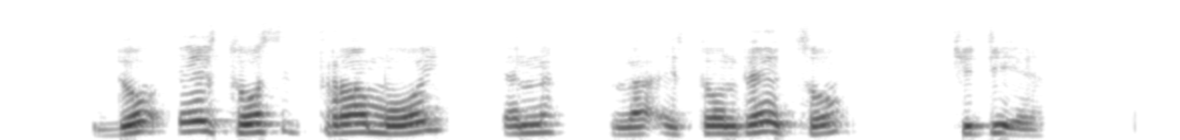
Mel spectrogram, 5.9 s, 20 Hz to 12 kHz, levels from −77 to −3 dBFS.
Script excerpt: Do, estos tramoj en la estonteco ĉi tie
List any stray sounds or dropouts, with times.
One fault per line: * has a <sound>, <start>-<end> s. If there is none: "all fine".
all fine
